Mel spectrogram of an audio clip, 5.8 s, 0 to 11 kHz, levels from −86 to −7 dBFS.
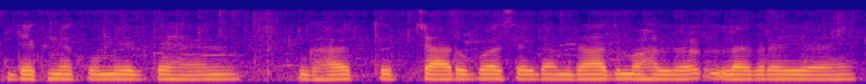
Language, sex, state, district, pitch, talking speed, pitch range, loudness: Hindi, male, Bihar, Sitamarhi, 140 Hz, 135 wpm, 135-140 Hz, -28 LUFS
